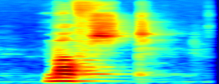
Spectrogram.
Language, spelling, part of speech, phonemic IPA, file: Dutch, mafst, adjective, /mɑfst/, Nl-mafst.ogg
- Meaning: superlative degree of maf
